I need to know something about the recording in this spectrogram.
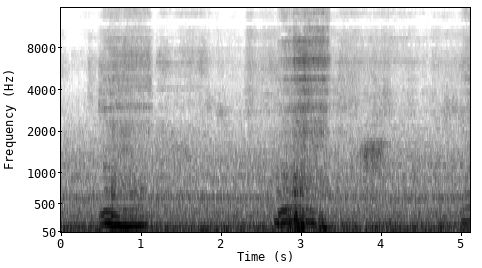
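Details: A sleeping female Labrador Retriever puppy, just over 100 days old, snores with low, rumbling breaths about every two seconds.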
